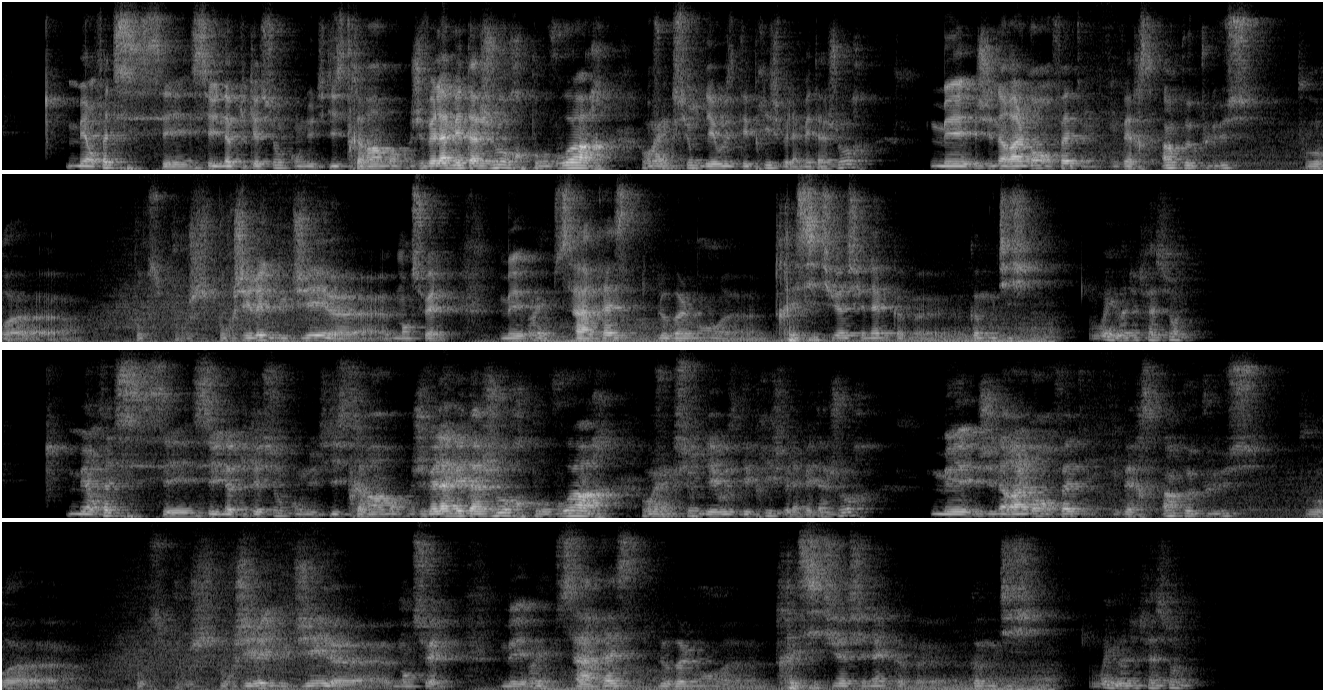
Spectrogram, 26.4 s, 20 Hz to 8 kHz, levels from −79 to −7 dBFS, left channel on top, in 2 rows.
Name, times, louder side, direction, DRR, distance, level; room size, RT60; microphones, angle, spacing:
voice 1, 0.6-8.6 9.3-12.5 13.0-13.9 14.5-18.5 18.7-22.5 22.8-23.5, left 2 dB, 70° left, 2 dB, 0.4 m, -34 dB
voice 2, 6.4-6.8 13.1-13.3 18.5-18.7 24.1-25.0, left 1 dB, 10° left, -6 dB, 0.4 m, -39 dB
sound 1, 7.0-7.2 7.5-7.6 7.9-8.1 8.4-8.5 9.9-23.7, left 1 dB, 85° left, 0.9 m, -48 dB
2.4 x 2.1 x 2.5 m, 0.80 s
head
